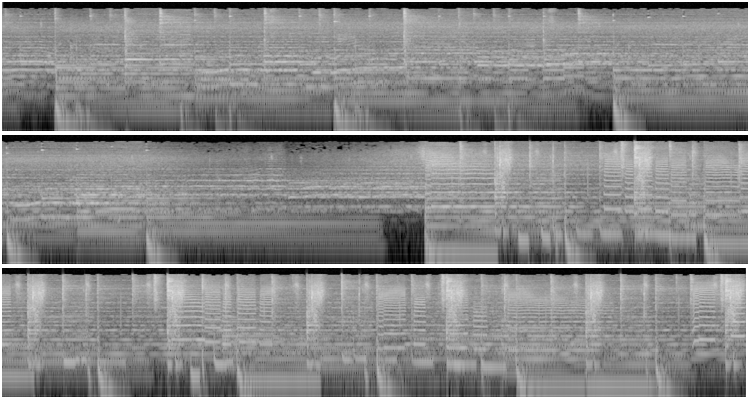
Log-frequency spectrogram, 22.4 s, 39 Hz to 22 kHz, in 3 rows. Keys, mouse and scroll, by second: 8.3 ctrl+click, 9.9 ctrl+click, 13.3 ctrl+click.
